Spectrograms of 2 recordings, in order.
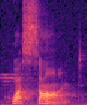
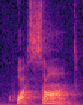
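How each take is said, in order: First: The first syllable starts with kw and ah. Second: The first syllable starts with kw and ah.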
